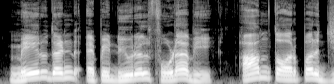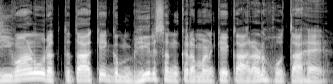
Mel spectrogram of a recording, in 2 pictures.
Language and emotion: Hindi, neutral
